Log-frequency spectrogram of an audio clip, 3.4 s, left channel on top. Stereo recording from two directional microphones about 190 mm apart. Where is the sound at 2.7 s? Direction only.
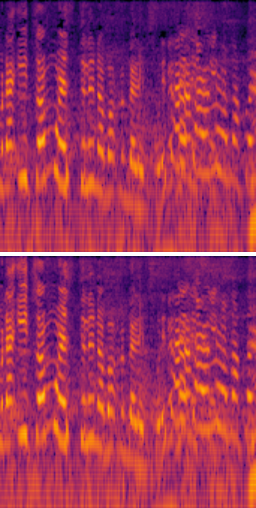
50° right (ahead or behind).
